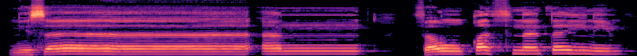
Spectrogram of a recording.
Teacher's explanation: قوف کو موٹا ادا کریں گے، سا کو باریک ادا کریں گے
